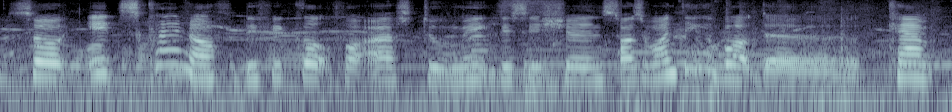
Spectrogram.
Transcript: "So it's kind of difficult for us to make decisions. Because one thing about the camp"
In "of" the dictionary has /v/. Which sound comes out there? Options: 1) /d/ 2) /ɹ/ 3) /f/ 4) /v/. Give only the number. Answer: 3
